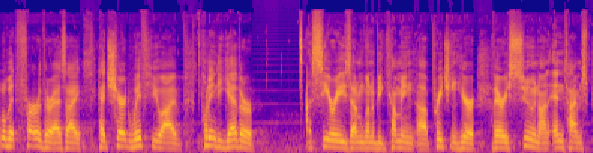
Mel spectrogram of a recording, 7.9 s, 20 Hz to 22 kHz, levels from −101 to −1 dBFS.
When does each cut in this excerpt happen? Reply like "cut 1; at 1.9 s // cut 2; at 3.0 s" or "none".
cut 1; at 6.5 s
